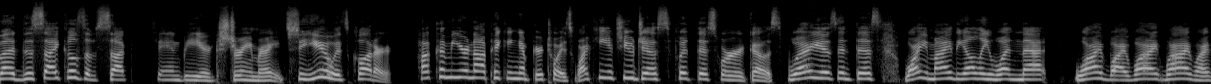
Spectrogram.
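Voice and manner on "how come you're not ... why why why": mock repetitive, harping parental nagging. Acting out a parent asking about toys left out: imitating a nagging parent. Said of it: "It sounds like nagging to them".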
